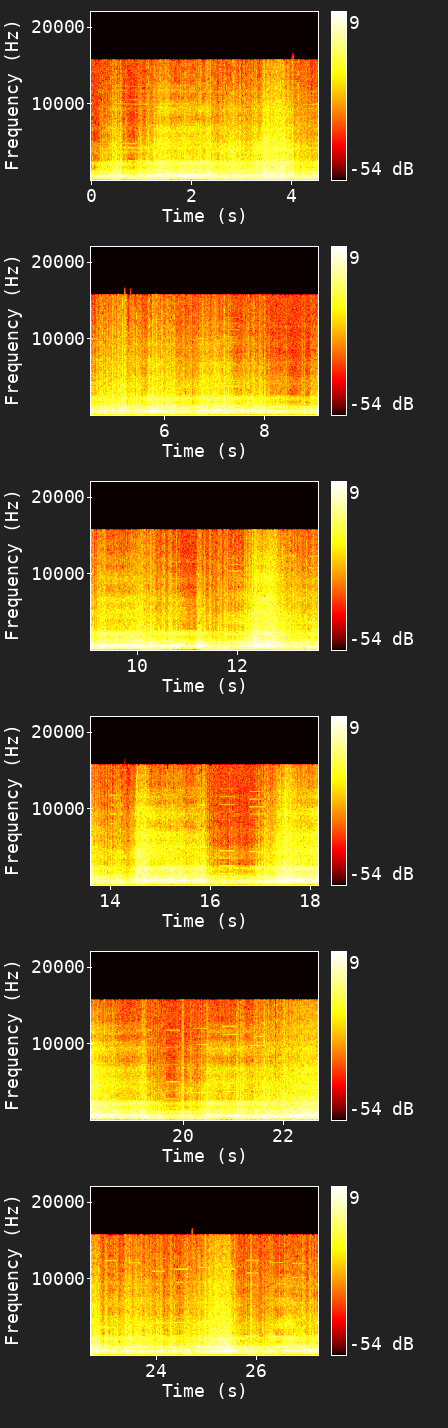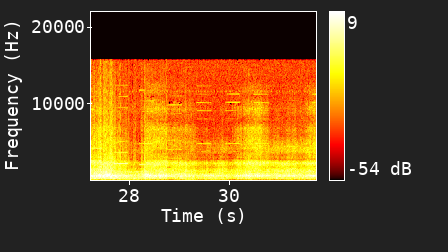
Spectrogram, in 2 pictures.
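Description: Airflow rushing over the microphone of a paraglider pilot's camera in flight, swelling and easing every few seconds. Faint short beeps from the flight instrument's variometer come through in the second half.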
